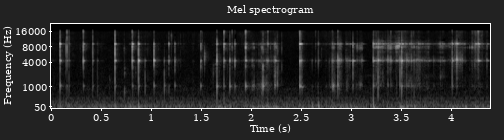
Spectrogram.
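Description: A small glass perfume bottle holding amber liquid is held close to the mic and tapped with long jeweled acrylic nails. The result is a quick, uneven run of bright, high glassy clinks and clicks that ring very briefly, growing busier and more continuous toward the end.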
